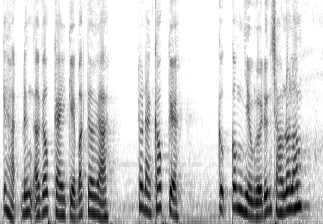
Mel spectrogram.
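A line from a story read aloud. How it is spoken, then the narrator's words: Trembling, frightened. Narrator (Vietnamese): Cô chim run run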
